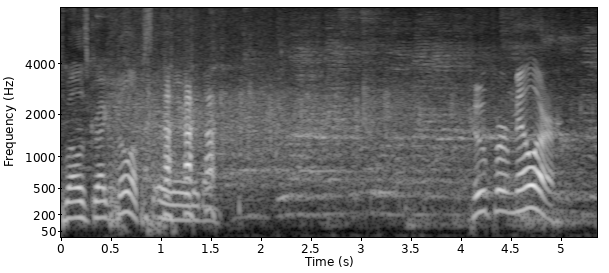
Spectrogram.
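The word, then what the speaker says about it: Mueller: as Greg Phillips Cooper Miller pronounced Miller spelled m-u-e-l-l-e-r another thing about Michael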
